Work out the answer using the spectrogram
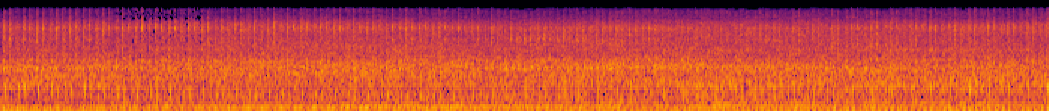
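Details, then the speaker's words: Lawn mower after a pre-season service with a new spark plug, new air filter and sharpened blade: a fast, even single-cylinder chatter at steady speed with no cutting out or surging; it runs properly. "kucharka bardzo ładnie pracuje nie przerywa"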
